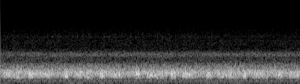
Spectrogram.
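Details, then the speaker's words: Fast, rhythmic whooshing fetal heartbeat at about 170–175 beats a minute, heard on a home Doppler probe placed on the gelled belly at the midline, angled under the pubic bone, in a twin pregnancy; first time heard. "No, this is the first time hearing the baby's heartbeat."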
